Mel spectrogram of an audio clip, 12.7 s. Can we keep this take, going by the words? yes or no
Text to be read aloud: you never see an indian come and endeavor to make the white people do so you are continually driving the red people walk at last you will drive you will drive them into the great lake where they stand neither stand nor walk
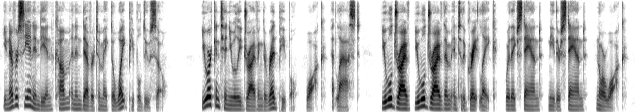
yes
